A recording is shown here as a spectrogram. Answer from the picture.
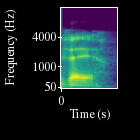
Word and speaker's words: verts: Il faut manger beaucoup de légumes verts. Il faut manger beaucoup de légumes verts. Donc le T en fait ne se prononce pas non plus au singulier et non plus au pluriel.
